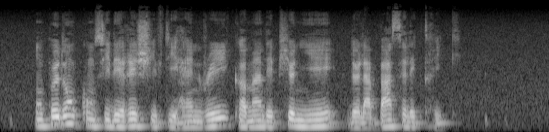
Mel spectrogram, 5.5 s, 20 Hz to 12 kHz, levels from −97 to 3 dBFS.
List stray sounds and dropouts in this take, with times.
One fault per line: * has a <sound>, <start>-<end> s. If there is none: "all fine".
all fine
